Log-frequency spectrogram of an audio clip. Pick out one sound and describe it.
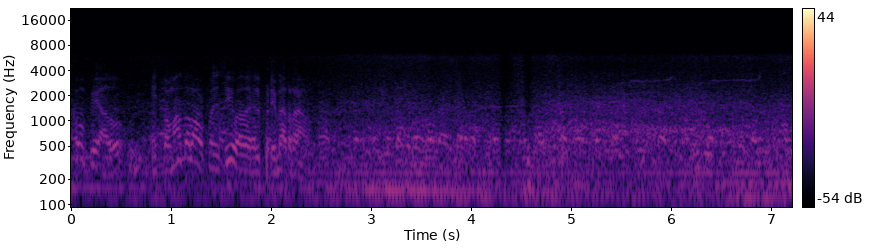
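A crowd murmurs in the distance.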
